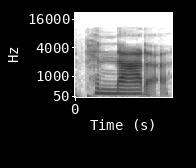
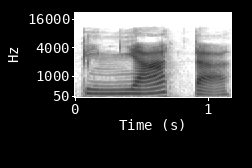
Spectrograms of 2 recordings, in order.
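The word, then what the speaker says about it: piñata: party is not a pinata that's not what the candy falls out from it is a Pata that NY sound sort of like how we pronounce lasagna n y okay the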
